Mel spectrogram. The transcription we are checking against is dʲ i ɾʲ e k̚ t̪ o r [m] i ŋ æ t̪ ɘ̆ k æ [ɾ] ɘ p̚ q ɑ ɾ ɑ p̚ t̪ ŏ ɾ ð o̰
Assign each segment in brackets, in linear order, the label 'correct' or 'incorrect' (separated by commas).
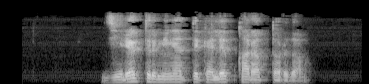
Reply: correct, incorrect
